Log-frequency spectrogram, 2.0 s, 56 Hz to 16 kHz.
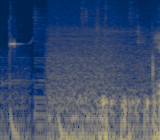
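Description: A short high electronic beep, the GoPro Hero 7's start-recording tone, then from about half a second in a steady hiss and low rumble of room and handling noise picked up through the camera's mic.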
